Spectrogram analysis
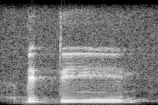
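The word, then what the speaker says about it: بِالدِّينِ: Kemudian biddin ini ada tasjid, ini alif lamnya tidak muncul. alif lam samsiah namanya, sehingga dibacanya biddin ini di ujung kalimat,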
